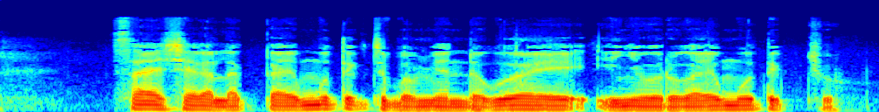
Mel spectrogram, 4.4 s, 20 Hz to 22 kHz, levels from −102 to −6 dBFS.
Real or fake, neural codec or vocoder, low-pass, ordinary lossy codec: fake; vocoder, 44.1 kHz, 128 mel bands every 512 samples, BigVGAN v2; 19.8 kHz; AAC, 32 kbps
